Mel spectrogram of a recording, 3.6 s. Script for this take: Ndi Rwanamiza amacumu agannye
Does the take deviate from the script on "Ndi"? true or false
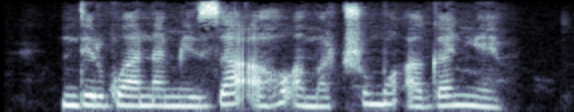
false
